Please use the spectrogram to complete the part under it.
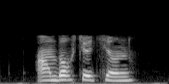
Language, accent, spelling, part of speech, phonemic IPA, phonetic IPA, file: Armenian, Eastern Armenian, ամբողջություն, noun, /ɑmboχt͡ʃʰuˈtʰjun/, [ɑmboχt͡ʃʰut͡sʰjún], Hy-ամբողջություն.ogg
- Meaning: whole, entirety, integrity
